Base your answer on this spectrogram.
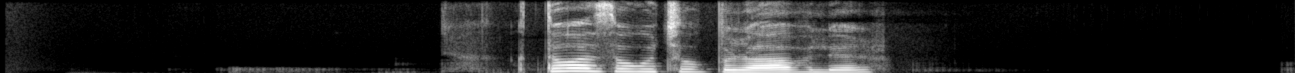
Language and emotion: Russian, neutral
